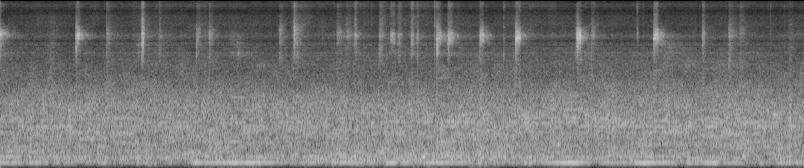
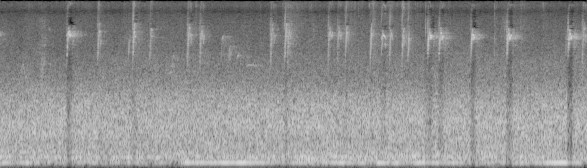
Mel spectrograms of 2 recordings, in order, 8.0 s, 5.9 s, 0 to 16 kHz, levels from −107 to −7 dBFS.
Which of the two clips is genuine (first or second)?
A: second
